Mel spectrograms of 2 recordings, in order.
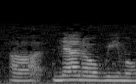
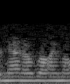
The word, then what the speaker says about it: NaNoWriMo: Angie also wants to know, what do you think of NaNoWriMo or NaNoWriMo, I think some people pronounce it, National Novel Writing Month.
